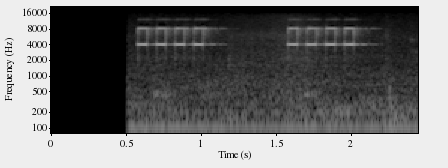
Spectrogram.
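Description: Electronic timer alarm beeping in two short bursts of rapid, high-pitched beeps, signalling that the 10-second answer time is up.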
